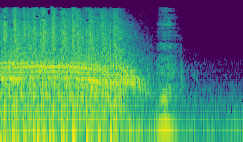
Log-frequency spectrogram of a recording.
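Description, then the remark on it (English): A rapid burst of automatic gunfire rattles for about a second, loud and dense with a ringing whine over it, then breaks off into a short low thud and fades. “Don't come any closer or we'll shoot!”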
